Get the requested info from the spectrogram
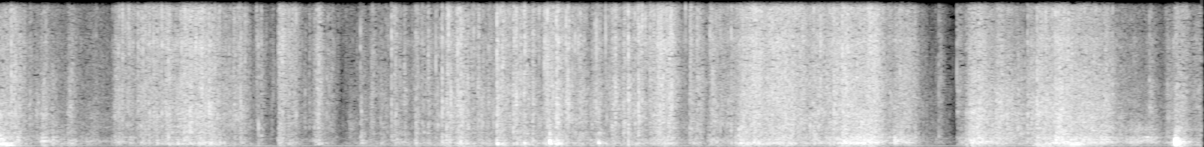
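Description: Clear plastic bag and crumpled paper packing crinkling and rustling as hands pull a boxed item out of a shipping box, with a brief lull about six seconds in.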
